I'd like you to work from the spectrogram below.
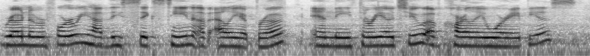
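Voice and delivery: ordinary delivery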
